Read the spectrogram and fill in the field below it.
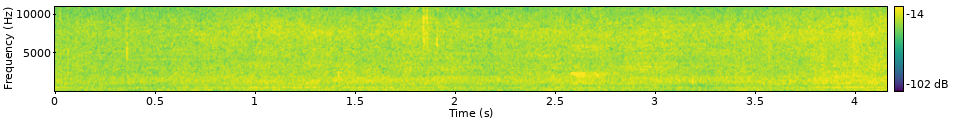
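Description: Honey bees buzz steadily at an opened hive during a nuc amalgamation, a dense, even drone that holds at moderate level throughout with no talk.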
